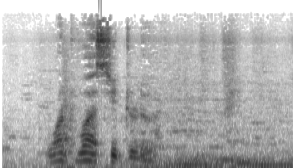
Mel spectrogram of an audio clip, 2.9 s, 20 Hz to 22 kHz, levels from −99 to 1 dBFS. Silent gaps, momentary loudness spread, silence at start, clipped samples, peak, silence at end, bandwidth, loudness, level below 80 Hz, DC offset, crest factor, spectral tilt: none; 20 LU; 0.05 s; under 0.1%; 0 dBFS; 0 s; 16.5 kHz; -18 LUFS; -36 dBFS; under 0.1%; 24 dB; -3 dB/octave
